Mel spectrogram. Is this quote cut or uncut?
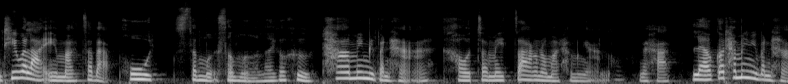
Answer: cut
